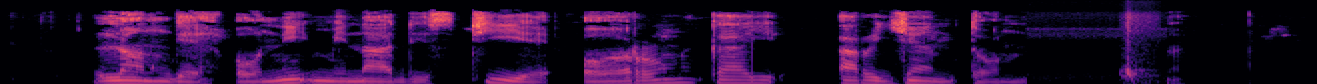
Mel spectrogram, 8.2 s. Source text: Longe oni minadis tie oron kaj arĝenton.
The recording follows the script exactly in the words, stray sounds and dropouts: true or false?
false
